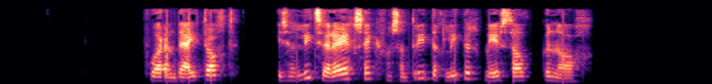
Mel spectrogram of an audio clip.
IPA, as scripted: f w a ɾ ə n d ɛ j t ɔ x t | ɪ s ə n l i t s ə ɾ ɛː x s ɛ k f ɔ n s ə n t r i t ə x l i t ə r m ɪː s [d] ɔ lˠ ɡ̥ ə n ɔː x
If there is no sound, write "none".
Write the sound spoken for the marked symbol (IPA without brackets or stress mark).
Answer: t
